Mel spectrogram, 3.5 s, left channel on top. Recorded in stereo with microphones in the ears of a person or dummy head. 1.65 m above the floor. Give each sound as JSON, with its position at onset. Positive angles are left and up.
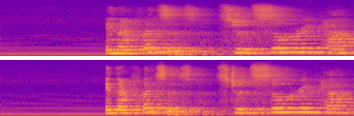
{"t": 1.1, "sound": "a woman speaking", "side_deg": -80, "distance_m": 1.0}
